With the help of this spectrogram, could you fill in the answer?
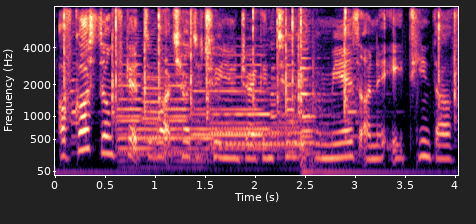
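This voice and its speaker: A woman's voice: mid-range voice, fairly even intonation, a little fast, over music. A woman, an actress chatting bubbly in an interview. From Malaysia. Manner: bubbly, chatty, lots of fillers. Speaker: actress guest. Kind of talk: casual interview chat.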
